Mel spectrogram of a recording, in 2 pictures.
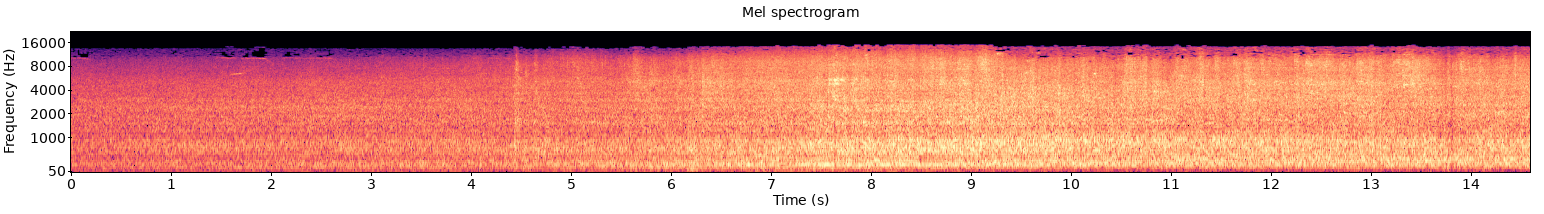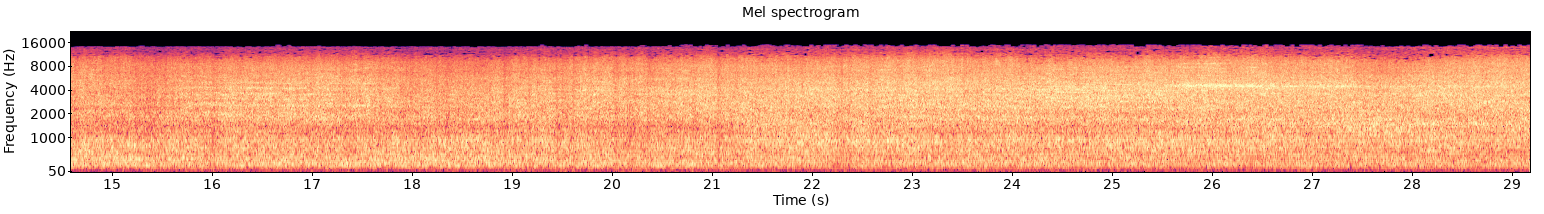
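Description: A diesel-hauled freight train approaches and passes close by. The locomotive grows louder over the first seven seconds or so, then a long string of freight wagons rolls past with steady rail noise and wheel clatter, and a brief high wheel squeal comes near the end.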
